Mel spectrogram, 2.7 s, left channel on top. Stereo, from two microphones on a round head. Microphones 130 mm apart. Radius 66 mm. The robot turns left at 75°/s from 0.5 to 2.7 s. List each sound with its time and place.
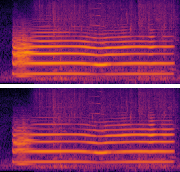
0.2 s a trumpet: 110° left; by 2.6 s 50° right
